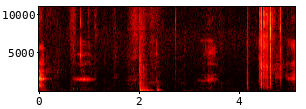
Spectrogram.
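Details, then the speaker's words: Dixie Chopper mower that won't start although the fuel pump runs: key turned gives several sharp solenoid clicks and a dull clunk, engine not turning; owner doubts the solenoid is fully at fault, cause unconfirmed. "And see if y'all can hear it, because you hear the clicking. So yeah, you hear the solenoid clicking."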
